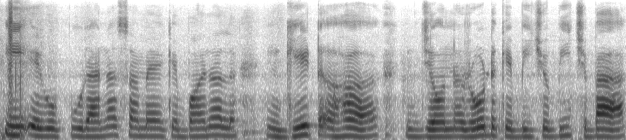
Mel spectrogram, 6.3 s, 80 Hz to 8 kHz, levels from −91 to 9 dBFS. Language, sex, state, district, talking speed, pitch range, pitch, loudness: Bhojpuri, male, Bihar, Muzaffarpur, 125 wpm, 155-180 Hz, 165 Hz, -17 LUFS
